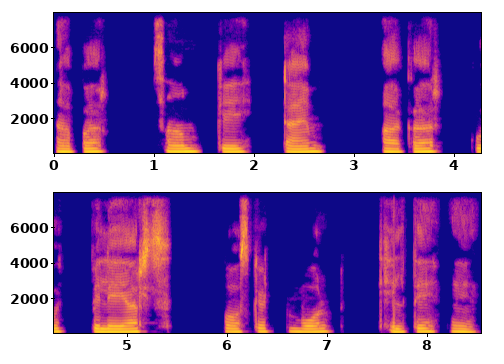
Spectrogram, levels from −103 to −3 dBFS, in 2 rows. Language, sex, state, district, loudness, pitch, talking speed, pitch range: Hindi, male, Uttar Pradesh, Budaun, -18 LUFS, 165 Hz, 75 wpm, 155-165 Hz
